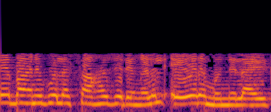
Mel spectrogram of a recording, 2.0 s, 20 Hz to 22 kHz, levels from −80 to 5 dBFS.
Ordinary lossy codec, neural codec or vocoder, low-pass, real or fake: none; none; 3.6 kHz; real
